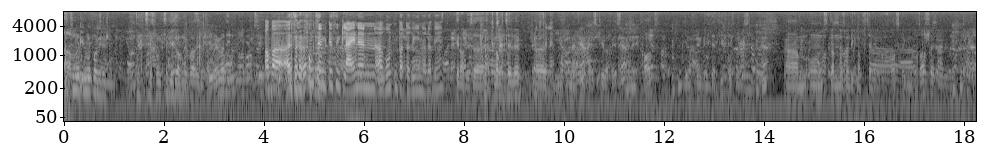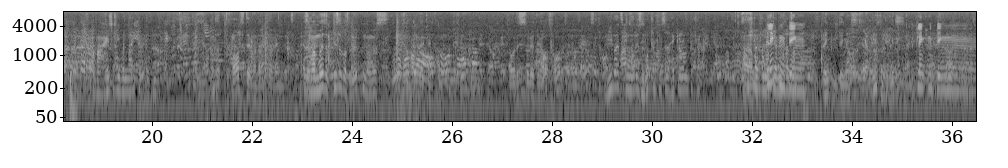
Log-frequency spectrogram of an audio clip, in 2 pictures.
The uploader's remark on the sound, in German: Live vom Hack Around the Clock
